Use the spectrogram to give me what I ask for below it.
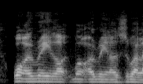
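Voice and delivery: ordinary delivery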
